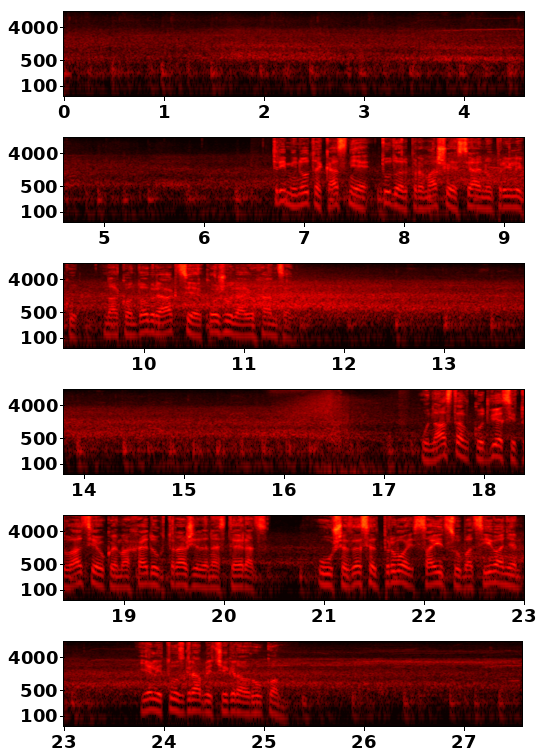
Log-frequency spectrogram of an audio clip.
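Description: A large crowd murmurs in the distance.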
